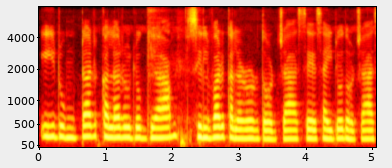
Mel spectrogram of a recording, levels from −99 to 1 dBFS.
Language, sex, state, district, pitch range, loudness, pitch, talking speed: Bengali, female, Assam, Hailakandi, 190-220 Hz, -16 LUFS, 210 Hz, 140 wpm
